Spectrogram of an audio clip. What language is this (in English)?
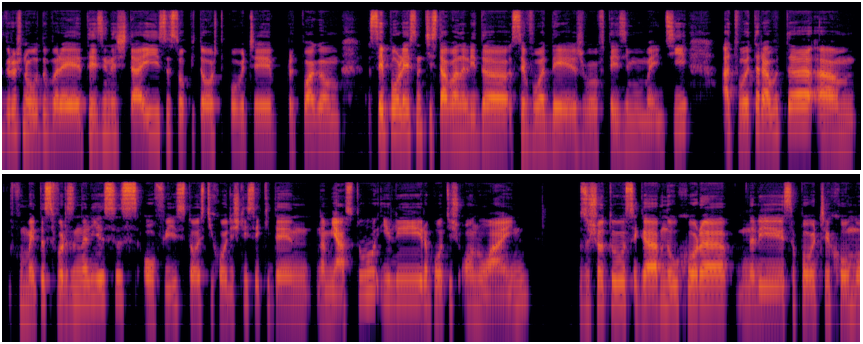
Bulgarian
